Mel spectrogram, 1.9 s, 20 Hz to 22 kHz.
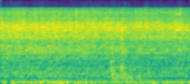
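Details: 1971 Chevy Suburban with a junkyard big-block Chevy V8 idling after the power steering and brake booster were bled. Steady low idle with an even beat and no chatter when steering or braking. It hesitates to take throttle; bad gas suspected.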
